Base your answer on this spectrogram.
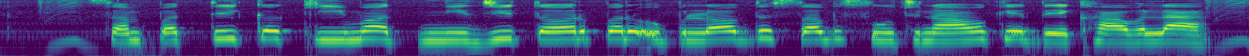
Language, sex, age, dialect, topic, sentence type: Bhojpuri, female, 18-24, Western, banking, statement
